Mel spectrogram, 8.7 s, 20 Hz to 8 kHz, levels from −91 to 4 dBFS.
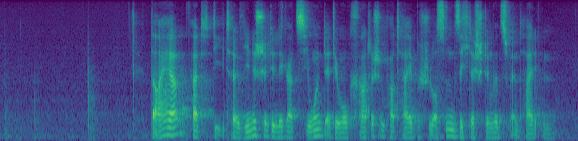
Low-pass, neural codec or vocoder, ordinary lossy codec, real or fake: none; codec, 16 kHz, 0.8 kbps, ZipCodec; none; fake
